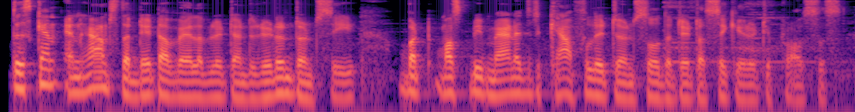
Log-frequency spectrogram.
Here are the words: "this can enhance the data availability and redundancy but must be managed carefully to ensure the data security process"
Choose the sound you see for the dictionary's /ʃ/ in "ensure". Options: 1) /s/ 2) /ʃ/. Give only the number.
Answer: 1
